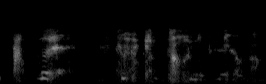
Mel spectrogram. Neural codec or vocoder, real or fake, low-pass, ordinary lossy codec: codec, 24 kHz, 1.5 kbps, HILCodec; fake; 5.4 kHz; MP3, 48 kbps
